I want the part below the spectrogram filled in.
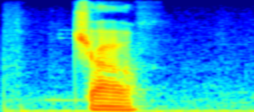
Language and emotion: Russian, neutral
